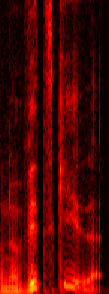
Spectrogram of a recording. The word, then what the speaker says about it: Nowitzki: In German, the W is pronounced a V. So Nowitzki.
